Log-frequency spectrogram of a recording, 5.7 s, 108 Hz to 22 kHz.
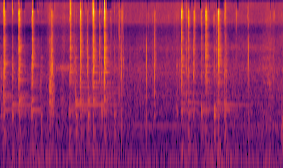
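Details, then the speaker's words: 1998 Infiniti I30 at 180,000 miles with squealing or roaring from the front passenger side: sharp metallic clicks and knocks about three a second as the loose front wheel is rocked by hand; suspected bad wheel bearing. "1998 infiniti i30 180 000 miles if the uh banshee like squealing or roaring from the front passenger side doesn't tell you that it's a bad wheel bearing maybe this will"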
